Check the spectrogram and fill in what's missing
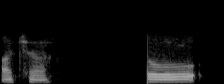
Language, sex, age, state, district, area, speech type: Bengali, male, 18-30, West Bengal, Malda, rural, conversation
